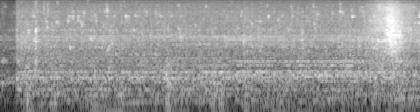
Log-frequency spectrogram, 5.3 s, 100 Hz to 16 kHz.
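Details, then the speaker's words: Renault 5 Maxi replica with V6 turbo during coolant bleeding, electric water pump running. A steady trickling, gurgling rush of water through the circuit as the level drops, with no grinding or rattle. Coolant is circulating normally. "Ça circule. Et donc là, vous voyez mon niveau d'eau qui descend."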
